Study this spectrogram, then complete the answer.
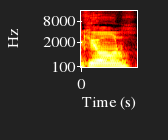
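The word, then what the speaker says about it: Keoghan: and i know that usually in irish the g is silent when there's a gh so he just [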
